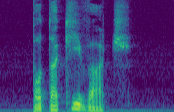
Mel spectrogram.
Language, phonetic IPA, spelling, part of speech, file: Polish, [ˌpɔtaˈcivat͡ʃ], potakiwacz, noun, Pl-potakiwacz.ogg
